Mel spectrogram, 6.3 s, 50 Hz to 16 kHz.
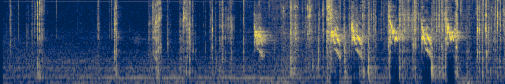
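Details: Eurasian tree sparrows on a balcony at New Year, 2 January 2023: after several seconds of loud clicks and tapping, a burst of high, short chirps repeats rapidly from the birds, mixed with knocking sounds.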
